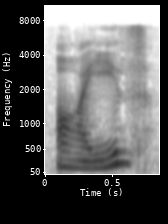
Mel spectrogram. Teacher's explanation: However, when we contract down to I've, we have to lose a couple of things to create this contraction. So we lose the breathy h and we lose that a vowel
